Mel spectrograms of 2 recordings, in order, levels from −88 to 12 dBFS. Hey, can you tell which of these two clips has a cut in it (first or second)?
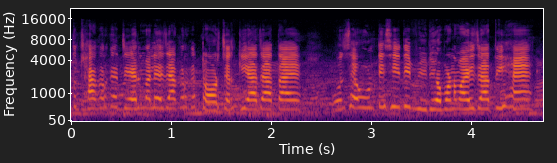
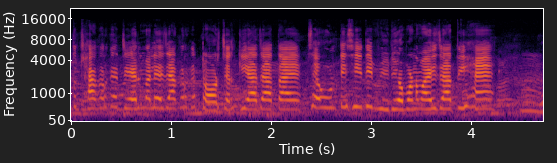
second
